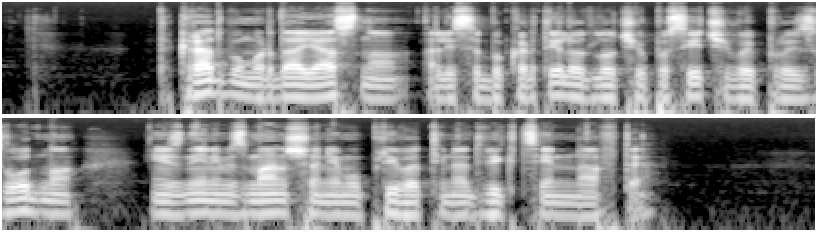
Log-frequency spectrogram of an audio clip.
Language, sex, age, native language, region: Slovenian, male, 18-29, Slovenian, Gorenjska region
